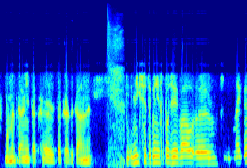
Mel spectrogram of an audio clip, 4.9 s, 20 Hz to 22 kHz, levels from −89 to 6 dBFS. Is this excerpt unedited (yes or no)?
no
